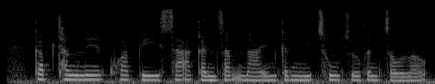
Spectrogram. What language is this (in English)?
Hakha Chin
